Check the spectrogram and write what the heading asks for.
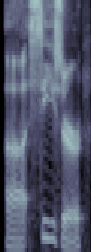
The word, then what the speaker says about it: Caesar: pronounced with a K, it's C, outside faction pronouncing it like, Caesar, or something like that.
